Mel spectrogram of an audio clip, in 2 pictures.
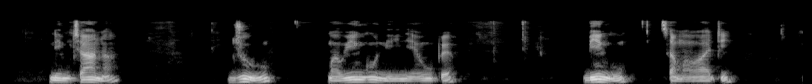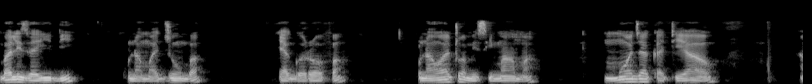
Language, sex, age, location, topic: Swahili, male, 18-24, Mombasa, government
